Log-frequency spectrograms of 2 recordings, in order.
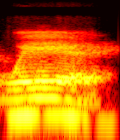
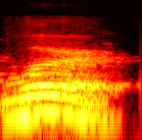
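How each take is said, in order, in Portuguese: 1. A vogal soa como a de 'hair'. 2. A vogal soa como a de 'her'. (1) "ele não se pronuncia where" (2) "esse cara aqui se pronuncia were"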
